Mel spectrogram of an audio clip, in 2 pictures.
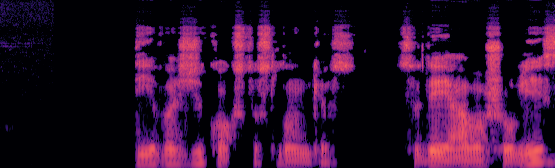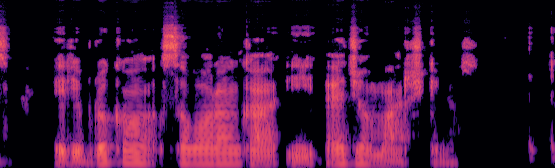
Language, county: Lithuanian, Alytus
